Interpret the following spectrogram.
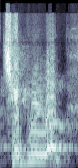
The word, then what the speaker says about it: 스불론: 제배드가 재불론. 스블론이 온발음은 재불론입니다.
